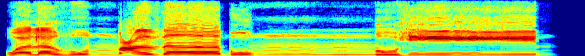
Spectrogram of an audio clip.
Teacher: Azab asli, keluar hujung lidah, jangan lupa.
